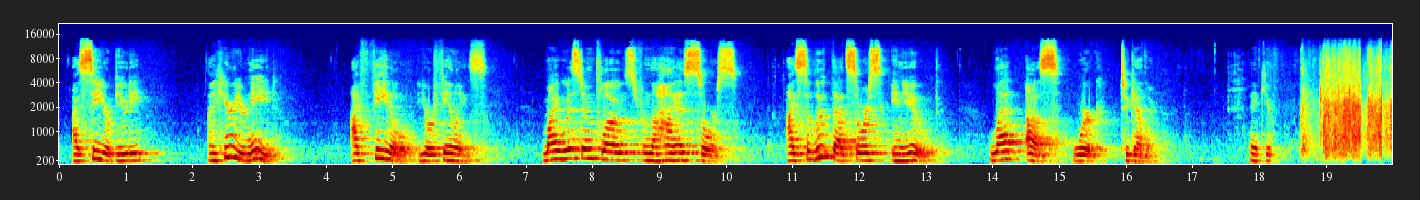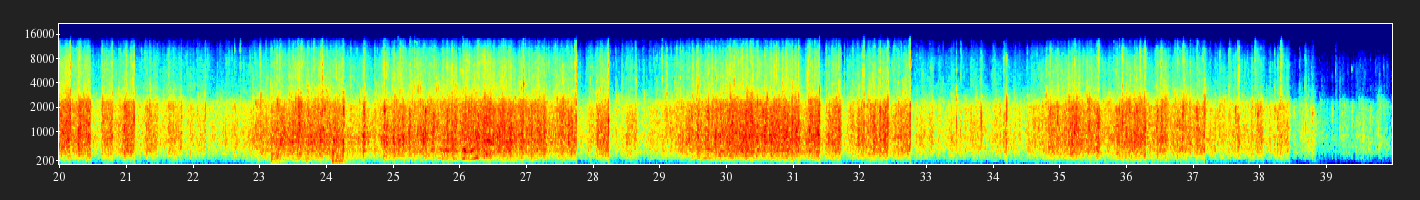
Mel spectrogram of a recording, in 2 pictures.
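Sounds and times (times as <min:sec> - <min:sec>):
audience applauding: 0:18.6 - 0:40.0.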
